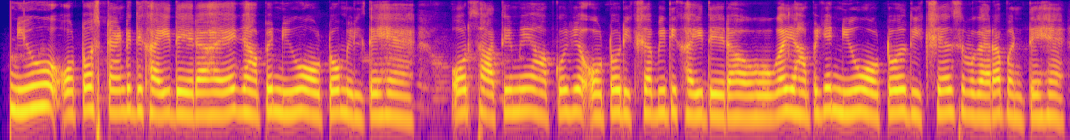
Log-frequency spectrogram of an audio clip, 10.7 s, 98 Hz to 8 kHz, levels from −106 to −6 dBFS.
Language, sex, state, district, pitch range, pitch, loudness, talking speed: Hindi, female, Uttar Pradesh, Etah, 215-235 Hz, 225 Hz, -14 LUFS, 190 wpm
